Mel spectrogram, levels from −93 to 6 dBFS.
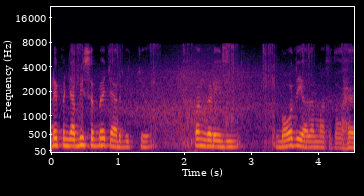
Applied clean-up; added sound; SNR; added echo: none; Car passing by / Traffic noise, roadway noise + Chewing, mastication; 20 dB; none.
